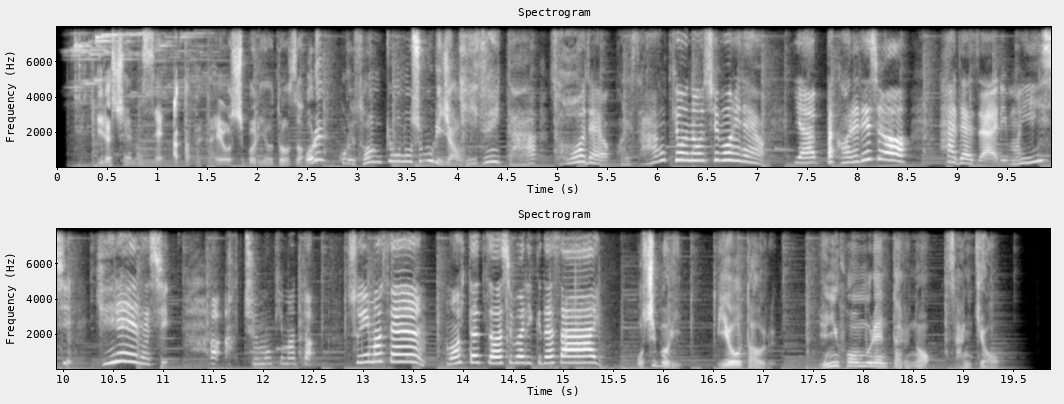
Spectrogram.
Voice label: radio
